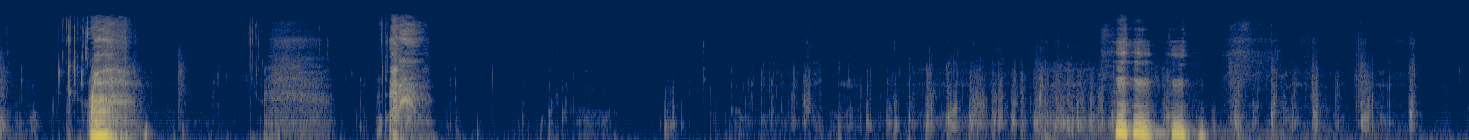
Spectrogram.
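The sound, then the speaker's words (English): Someone chews food: two sharp, loud crunches early on, then a steady run of small wet clicking and smacking sounds, with another loud crunchy burst partway through. “I made the mistake of chewing it mostly on one side.”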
